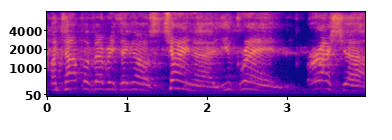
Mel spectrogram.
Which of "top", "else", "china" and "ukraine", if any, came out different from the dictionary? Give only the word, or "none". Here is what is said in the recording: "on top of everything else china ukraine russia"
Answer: none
